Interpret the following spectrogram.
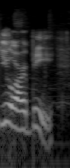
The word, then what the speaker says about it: herb: It's herb. Pronounced URB. As a matter of fact, young man started a magazine when I was in high school, and it was called Herb. URB.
